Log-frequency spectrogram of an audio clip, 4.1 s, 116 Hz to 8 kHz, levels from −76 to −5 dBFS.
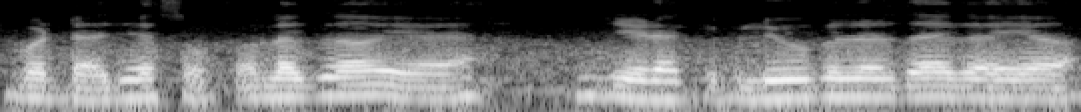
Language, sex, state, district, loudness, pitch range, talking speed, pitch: Punjabi, male, Punjab, Pathankot, -15 LUFS, 95-105 Hz, 190 wpm, 100 Hz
